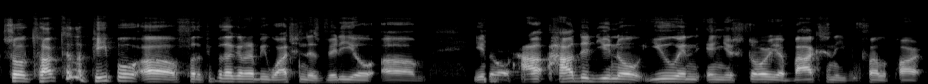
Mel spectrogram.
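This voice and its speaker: A man's voice: mid-range voice, normal speed, fairly bright tone, dry recording, poor audio. A man interviewing a boxing trainer, asking loose, hesitant questions full of fillers. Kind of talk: casual interview.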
